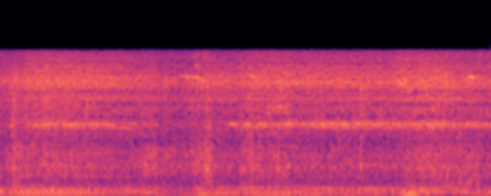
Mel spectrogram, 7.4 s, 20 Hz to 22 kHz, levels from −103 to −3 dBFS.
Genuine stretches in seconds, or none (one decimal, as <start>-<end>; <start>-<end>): 0.0-2.2; 5.9-7.4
